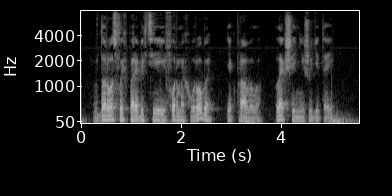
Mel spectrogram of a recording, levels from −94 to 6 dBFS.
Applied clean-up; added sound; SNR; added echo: none; Thump, thud; 17 dB; none.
